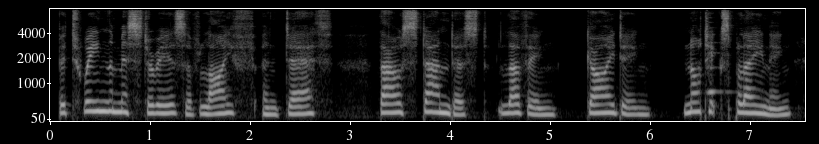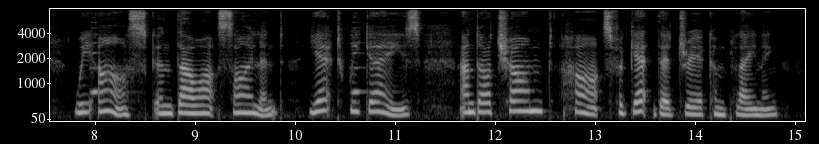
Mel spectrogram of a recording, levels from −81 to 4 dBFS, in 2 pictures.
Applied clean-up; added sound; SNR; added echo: neural mask model DeepFilterNet 3.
